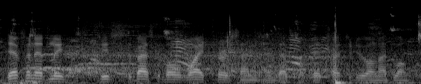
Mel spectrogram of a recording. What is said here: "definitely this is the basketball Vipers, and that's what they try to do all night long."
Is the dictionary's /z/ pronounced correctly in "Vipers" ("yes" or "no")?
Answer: no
